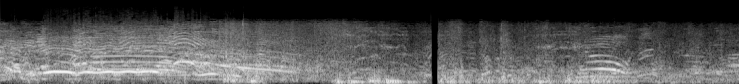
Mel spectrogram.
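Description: A crowd of young people cheers and shouts outdoors.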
